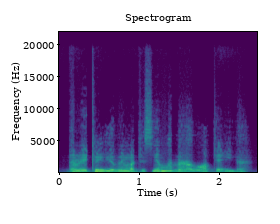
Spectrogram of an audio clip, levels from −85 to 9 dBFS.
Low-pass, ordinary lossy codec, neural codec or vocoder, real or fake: 19.8 kHz; none; codec, 44.1 kHz, 0.9 kbps, DAC; fake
